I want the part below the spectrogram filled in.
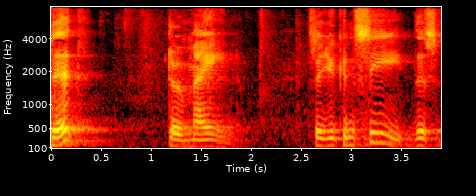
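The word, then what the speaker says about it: demesne: understand in the poem this word here is actually pronounced domain okay and it is a Norman word now those of you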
